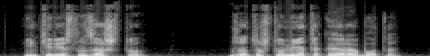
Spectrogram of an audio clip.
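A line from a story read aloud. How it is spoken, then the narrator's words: Flat, dispassionate tone. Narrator (Russian): спросил вундеркинд абсолютно ровным, бесстрастным тоном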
